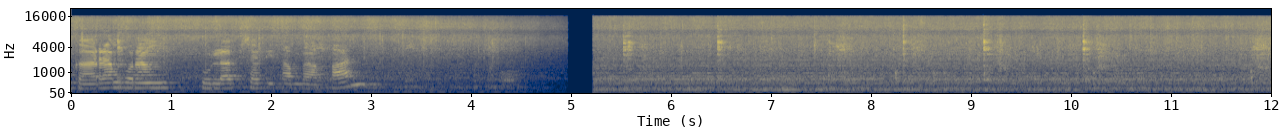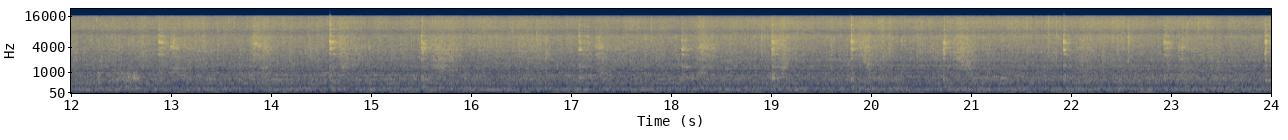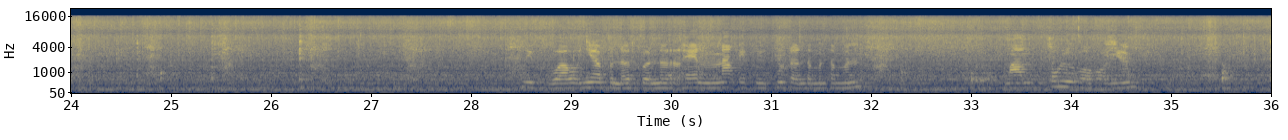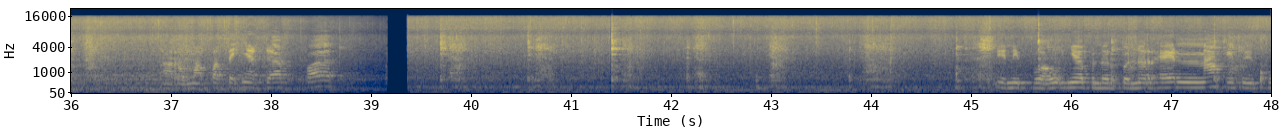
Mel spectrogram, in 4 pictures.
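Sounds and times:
food sizzling in a wok: 0:00.0 - 0:48.0
spatula scraping wok: 0:00.4 - 0:48.0.

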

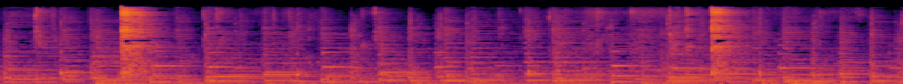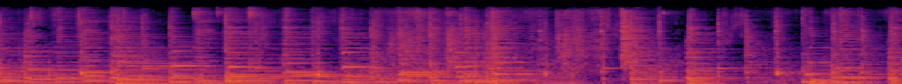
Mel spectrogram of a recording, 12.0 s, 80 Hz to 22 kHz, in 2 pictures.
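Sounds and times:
background music with bass line: 0:00.0 - 0:12.0
cutlery clinking on ceramic dish: 0:00.8 - 0:01.2, 0:04.4 - 0:05.2.

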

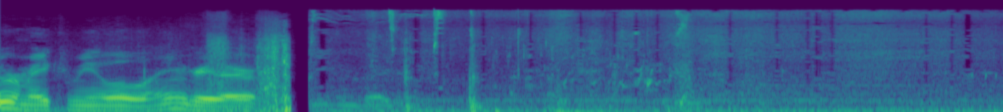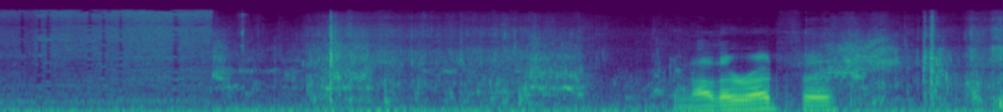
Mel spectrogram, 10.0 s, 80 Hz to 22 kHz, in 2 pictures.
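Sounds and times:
water splashing against boat: 0:01.7 - 0:10.0.

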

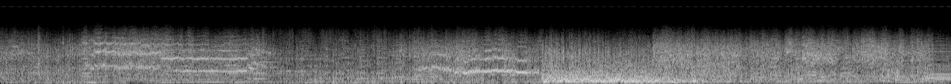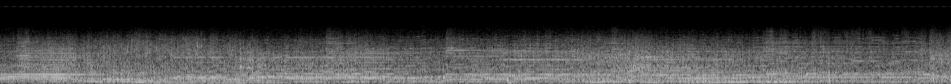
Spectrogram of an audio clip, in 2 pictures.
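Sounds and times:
tyres squealing: 0:00.0 - 0:05.6, 0:07.2 - 0:19.0
music: 0:00.0 - 0:19.0
loud crash with rumble: 0:04.0 - 0:12.9.

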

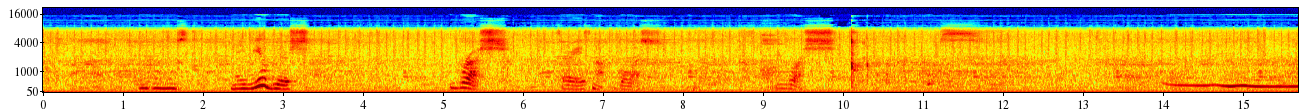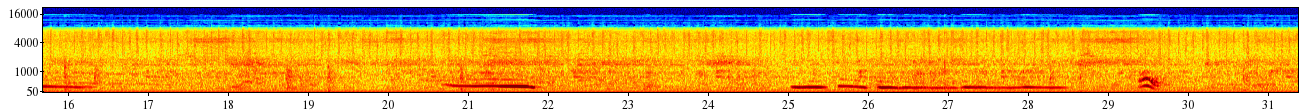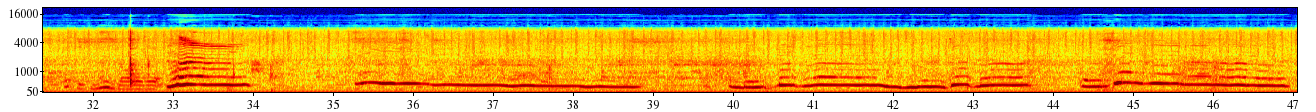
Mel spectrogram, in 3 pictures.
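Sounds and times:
electrical hum and hiss: 0:00.0 - 0:47.0
person humming: 0:14.0 - 0:16.8, 0:20.6 - 0:22.1, 0:25.0 - 0:28.7, 0:32.0 - 0:34.0, 0:35.2 - 0:39.1, 0:39.9 - 0:47.0.

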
